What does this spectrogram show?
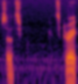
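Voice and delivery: unenthusiastic, flat, not excited. Explaining that chemicals leached into the groundwater and bloodstream: not sounding excited. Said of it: "You do not sound excited at all".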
